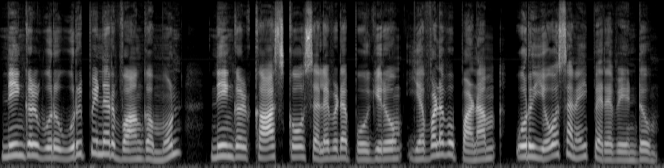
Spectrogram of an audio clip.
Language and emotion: Tamil, neutral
